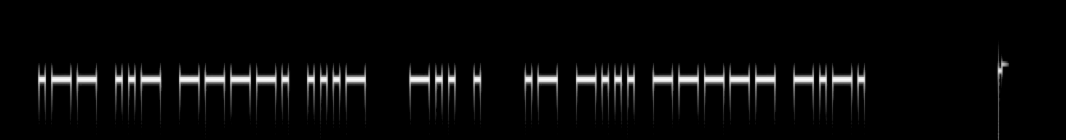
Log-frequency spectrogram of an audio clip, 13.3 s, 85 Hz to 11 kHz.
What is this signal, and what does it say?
Morse code, heard as a keyed tone, about 15 wpm, 700 Hz. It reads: WU9V DE AB0C
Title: USA Callsign DE Callsign - 4 Characters - 15wpm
